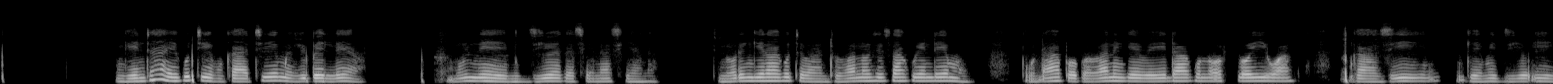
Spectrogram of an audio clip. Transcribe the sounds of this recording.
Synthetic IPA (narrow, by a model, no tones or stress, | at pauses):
ŋɡe̞ndajikutimukatimwe̞ʐibʱe̞ɮe̞ɦa | mune̞mid͡zijo̞jakasijanasijaːna | ndino̞ɾiŋɡiɾak̬utiʋantʰuʋano̞s̬isakue̞nde̞mo | po̰napo̞paʋane̞ŋɡe̞ʋeiɗakuno̞ɬo̞iwa | ŋɡaziŋɡe̞mid͡zijo̞̰ʔiːji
